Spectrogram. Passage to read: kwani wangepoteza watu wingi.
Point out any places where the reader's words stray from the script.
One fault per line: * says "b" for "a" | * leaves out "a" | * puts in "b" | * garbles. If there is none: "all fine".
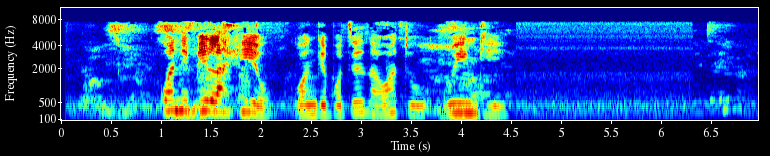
* puts in "bila hiyo"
